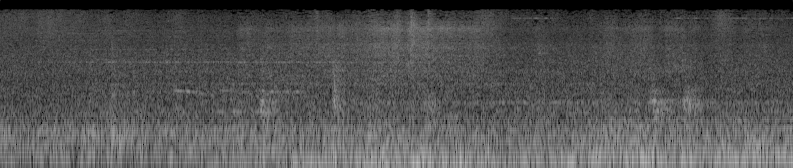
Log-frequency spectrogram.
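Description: Hibiya Line electric commuter train running through the station: a steady low rumble of the cars with a few short wheel knocks and a faint thin squeal above.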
